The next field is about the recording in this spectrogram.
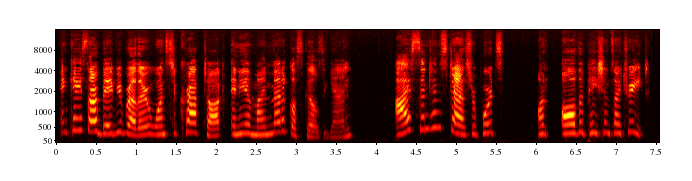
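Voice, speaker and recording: A woman's voice: sits high, big pitch swings, brisk, a bit bright, no echo, pitched above the performer's own voice. A woman voicing a cheerful, mischievous young man, a teasing younger brother in a story. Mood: smug cheer. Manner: chirpy, teasing.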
